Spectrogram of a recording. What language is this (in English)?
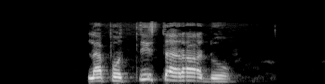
Esperanto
